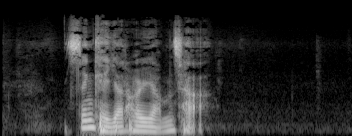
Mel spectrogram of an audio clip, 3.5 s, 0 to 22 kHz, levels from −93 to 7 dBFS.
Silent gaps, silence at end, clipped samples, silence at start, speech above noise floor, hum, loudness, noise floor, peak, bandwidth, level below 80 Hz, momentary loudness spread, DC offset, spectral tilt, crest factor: none; 1.5 s; under 0.1%; 0.65 s; 51 dB; none; -16 LUFS; -68 dBFS; 0 dBFS; 14.5 kHz; -50 dBFS; 16 LU; under 0.1%; -3.5 dB/octave; 20 dB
